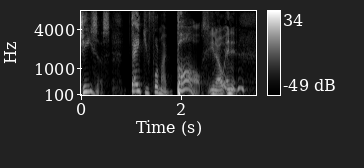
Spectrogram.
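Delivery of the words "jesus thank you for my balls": put-on top-of-lungs, high, loud, swooping joyful child shriek. A dad retells his five-year-old screaming in a small-town restaurant, imitating a five-year-old screaming. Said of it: "he screams at the top of his lungs".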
